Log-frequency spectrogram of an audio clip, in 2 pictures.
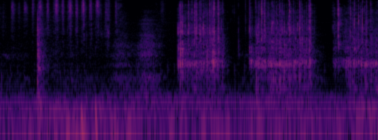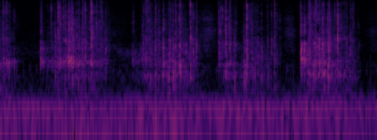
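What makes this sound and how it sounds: Long nails scratch the bristles of an oval plastic paddle hairbrush with a purple galaxy back. Bursts of bright, raspy crackling come in repeated strokes separated by short pauses, over a faint steady low hum.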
